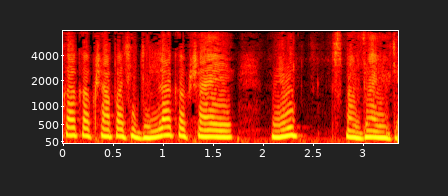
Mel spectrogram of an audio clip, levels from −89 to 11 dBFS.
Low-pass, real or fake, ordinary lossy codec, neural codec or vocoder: none; real; none; none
